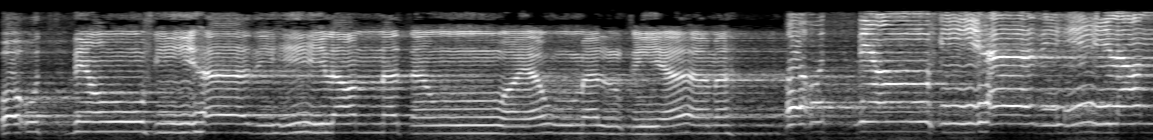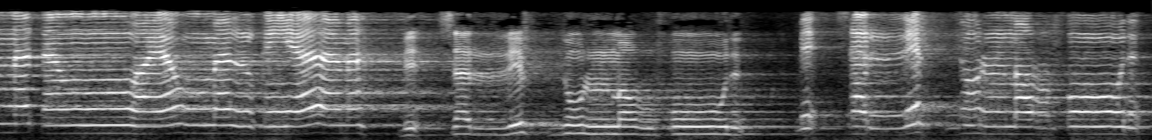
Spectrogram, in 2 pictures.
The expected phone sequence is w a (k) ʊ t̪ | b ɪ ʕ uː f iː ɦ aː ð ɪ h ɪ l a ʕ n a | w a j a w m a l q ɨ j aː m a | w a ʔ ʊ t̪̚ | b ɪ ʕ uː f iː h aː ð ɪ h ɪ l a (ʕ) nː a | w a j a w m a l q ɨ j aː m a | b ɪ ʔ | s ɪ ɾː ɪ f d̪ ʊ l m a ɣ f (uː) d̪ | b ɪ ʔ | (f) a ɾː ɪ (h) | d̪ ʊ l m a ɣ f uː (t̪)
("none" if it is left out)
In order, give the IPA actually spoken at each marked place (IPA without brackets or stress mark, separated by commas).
ʔ, ʕ, uː, s, f, d̪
